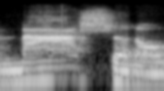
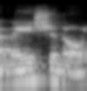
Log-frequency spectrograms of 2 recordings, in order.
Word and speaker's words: national: Nhưng mà cái từ này các anh chị lại đọc là national, chứ không phải là national nha.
